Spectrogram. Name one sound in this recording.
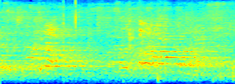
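A ball thuds off a foot.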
